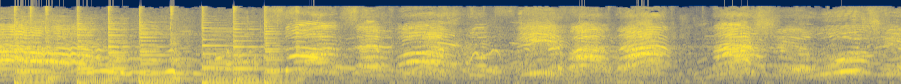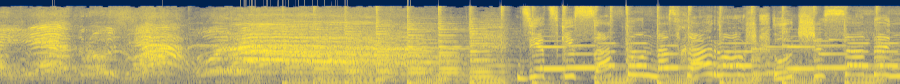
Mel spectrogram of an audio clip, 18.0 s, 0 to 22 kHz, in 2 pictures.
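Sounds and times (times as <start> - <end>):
young children shouting: 0.0 - 13.7
children cheering: 0.0 - 13.8.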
